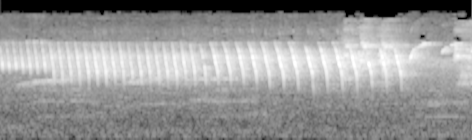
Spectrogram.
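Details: Belgian canary song made of a rapid, even trill of high buzzy notes held for about three seconds, rising slightly at the end into a brief higher flourish.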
